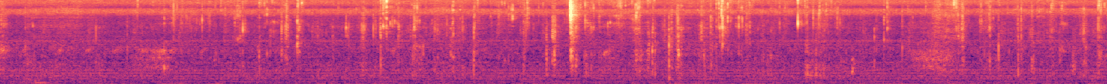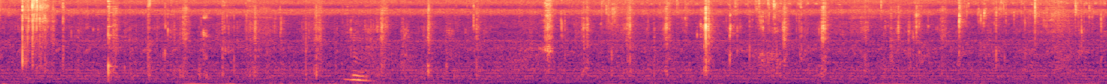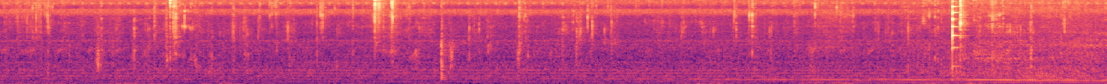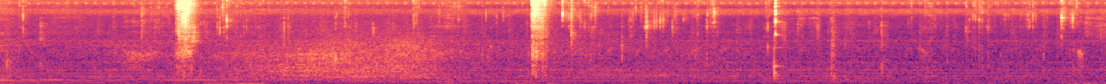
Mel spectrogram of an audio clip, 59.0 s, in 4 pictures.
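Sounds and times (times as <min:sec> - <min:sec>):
low hum: 0:38.9 - 0:53.8
chewing mouth sounds: 0:49.8 - 0:58.9.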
